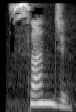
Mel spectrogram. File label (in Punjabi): "sanjh", Punjabi; ਸੰਝ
